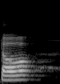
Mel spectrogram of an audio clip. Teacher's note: और इसको हम लोग जैसे ट बोलेंगे, ट जो जहाँ जीभ सट रहा है उसको मूर्धा कहते हैं। ट देखिए जहाँ सट रहा जीभ ना, उसी को मूर्धा कहा जाता है।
